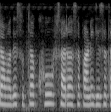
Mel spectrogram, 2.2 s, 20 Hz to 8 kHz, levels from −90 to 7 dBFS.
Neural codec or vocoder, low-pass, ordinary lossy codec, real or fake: none; 7.2 kHz; none; real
